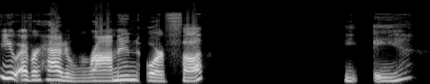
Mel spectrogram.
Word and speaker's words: pho: Do you guys, have you, either of you ever had ramen or pho? Yes. It's kind of like ramen. No, it's spelled it's spelled PHO, but you pronounce it like pho.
